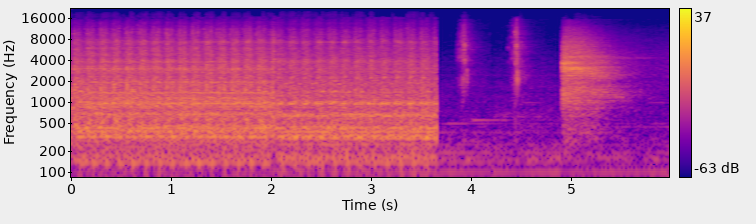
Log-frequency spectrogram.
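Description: A sewing machine runs steadily for several seconds, stitching a seam on a white shirt cuff, then stops; a few short clicks and a brief rustle of fabric follow.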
